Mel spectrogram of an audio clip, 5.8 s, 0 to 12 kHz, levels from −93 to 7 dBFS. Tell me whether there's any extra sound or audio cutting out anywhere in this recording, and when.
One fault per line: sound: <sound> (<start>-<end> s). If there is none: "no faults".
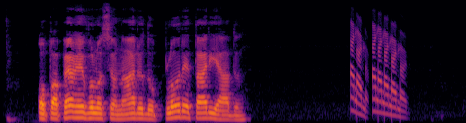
sound: chirp (4.4-5.1 s)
